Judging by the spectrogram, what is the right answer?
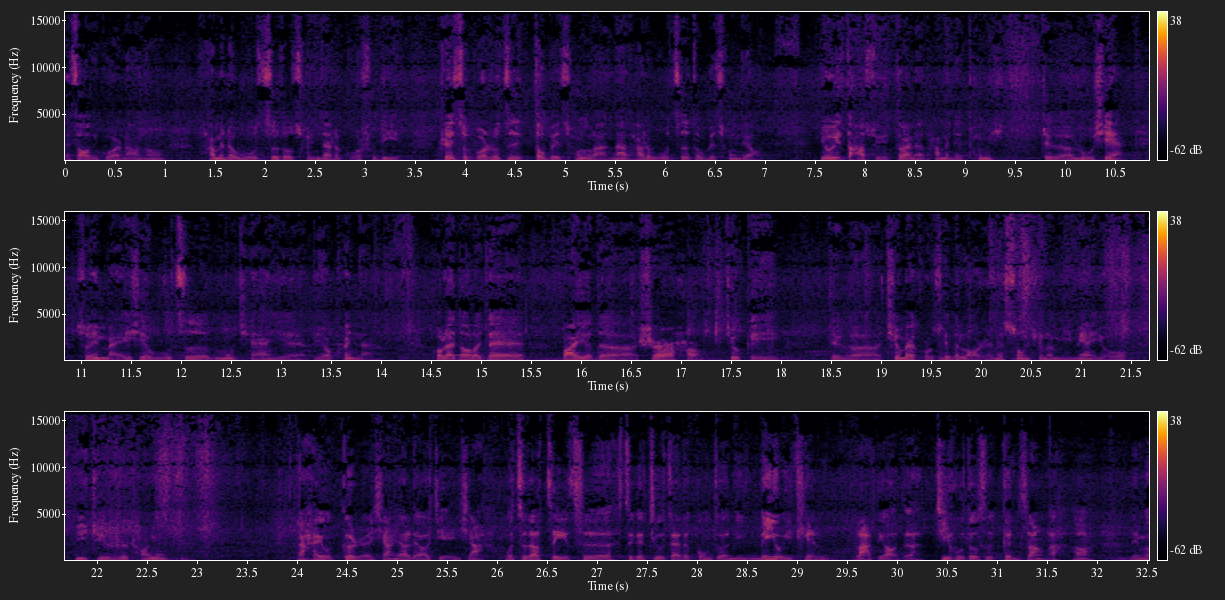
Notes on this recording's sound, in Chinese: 在救災現場與我們分享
